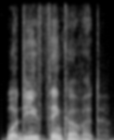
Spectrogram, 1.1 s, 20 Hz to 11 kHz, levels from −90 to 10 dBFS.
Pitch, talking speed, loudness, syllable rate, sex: 125 Hz, 315 wpm, -16 LUFS, 6.4 syllables/s, male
